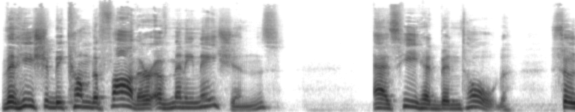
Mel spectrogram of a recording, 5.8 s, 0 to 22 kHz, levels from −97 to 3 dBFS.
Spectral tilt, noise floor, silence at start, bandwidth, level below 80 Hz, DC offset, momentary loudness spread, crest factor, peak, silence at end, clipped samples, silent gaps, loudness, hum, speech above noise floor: -5.5 dB/octave; -72 dBFS; 0.05 s; 19 kHz; -68 dBFS; under 0.1%; 14 LU; 18 dB; -2 dBFS; 0 s; under 0.1%; none; -19 LUFS; none; 53 dB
